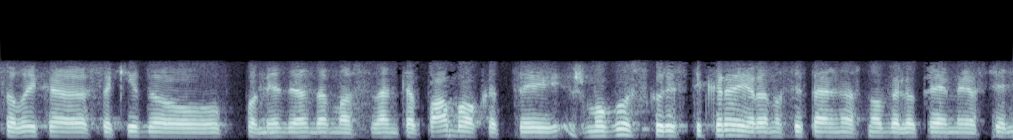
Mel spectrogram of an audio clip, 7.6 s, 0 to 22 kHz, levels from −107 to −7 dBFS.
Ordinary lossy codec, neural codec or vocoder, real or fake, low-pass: AAC, 24 kbps; none; real; 3.6 kHz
